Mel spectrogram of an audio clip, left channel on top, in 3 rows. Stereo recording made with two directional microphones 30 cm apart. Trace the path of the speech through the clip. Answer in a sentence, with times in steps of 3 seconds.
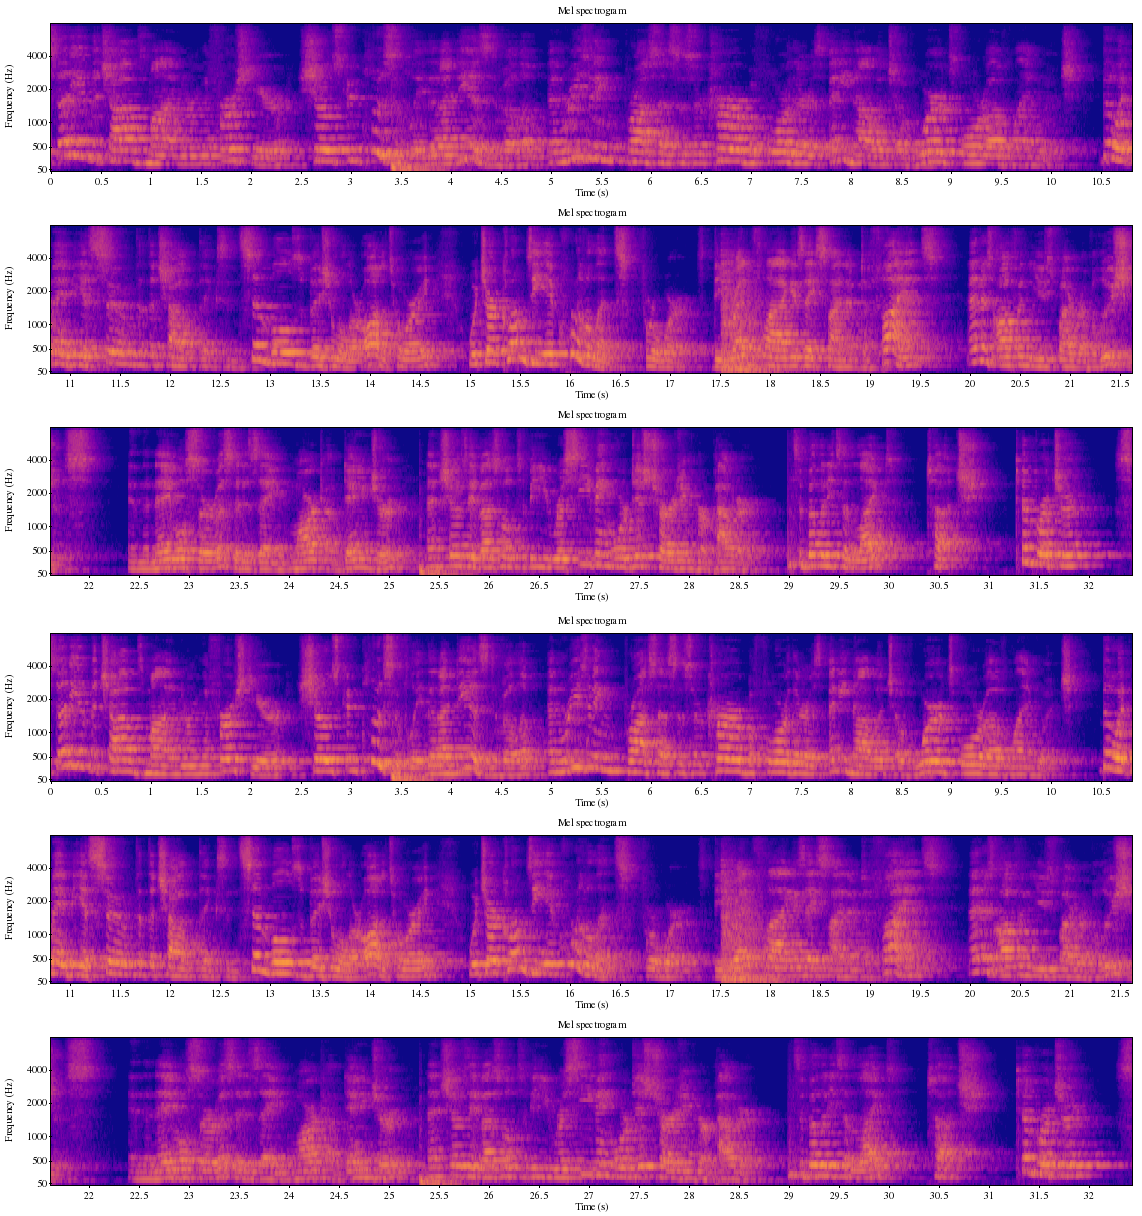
You can hear the speech on the right from 0 s, in the centre from 12 s and on the left from 15 s.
